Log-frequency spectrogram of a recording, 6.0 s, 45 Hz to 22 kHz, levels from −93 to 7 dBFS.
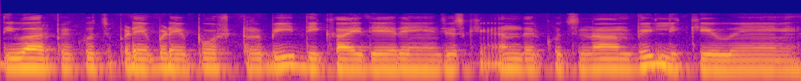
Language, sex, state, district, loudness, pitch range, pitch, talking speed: Hindi, male, Rajasthan, Bikaner, -18 LUFS, 120-125 Hz, 120 Hz, 190 wpm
